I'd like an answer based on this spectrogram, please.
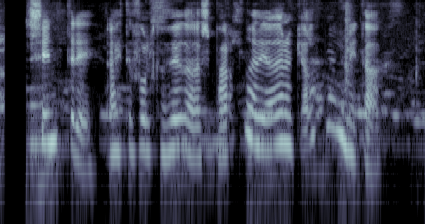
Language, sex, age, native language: Icelandic, female, 18-19, Icelandic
